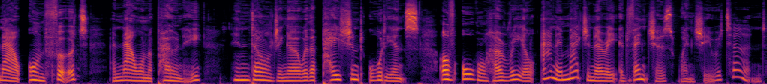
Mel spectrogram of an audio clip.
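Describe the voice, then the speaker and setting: In a very clean recording with a silent background, a woman with a British accent speaks at a fairly slow pace, the sound dry and close with no echo. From England. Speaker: voiceover artist. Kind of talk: audiobook reading.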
